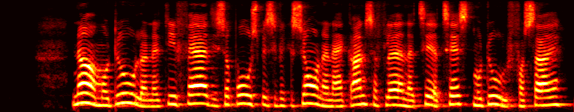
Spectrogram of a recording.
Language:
Danish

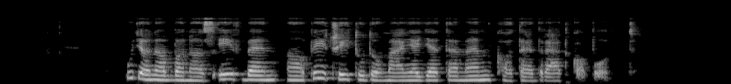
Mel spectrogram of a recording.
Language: Hungarian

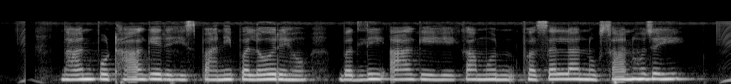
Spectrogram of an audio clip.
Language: Chhattisgarhi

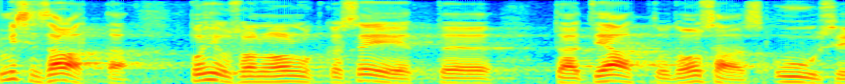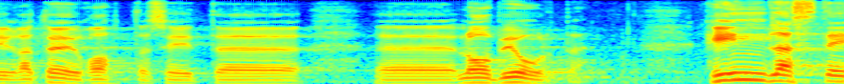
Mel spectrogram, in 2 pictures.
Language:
Estonian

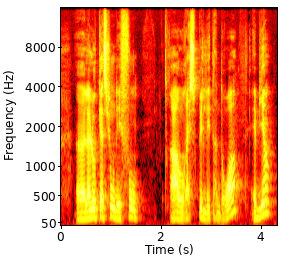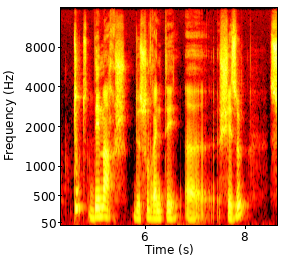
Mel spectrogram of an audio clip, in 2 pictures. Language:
French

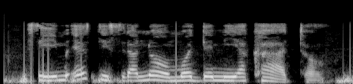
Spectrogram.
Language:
Esperanto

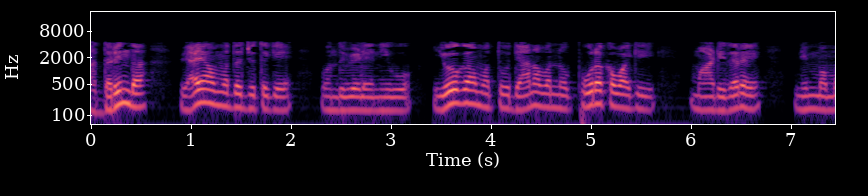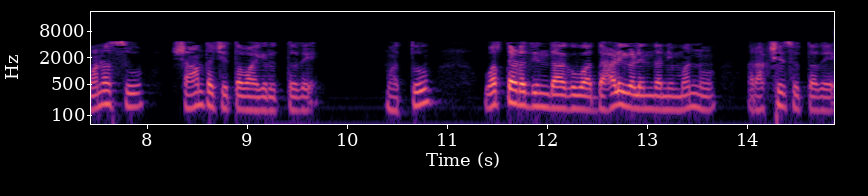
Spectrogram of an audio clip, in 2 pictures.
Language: Kannada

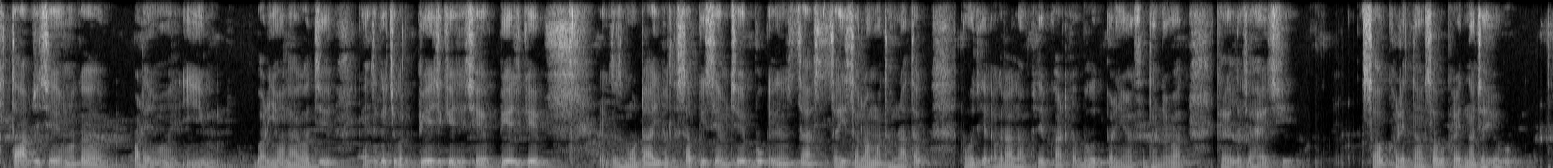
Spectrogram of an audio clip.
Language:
Maithili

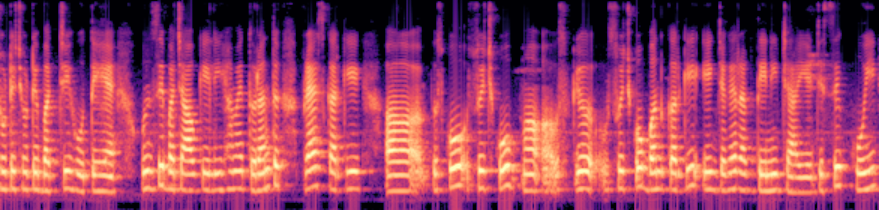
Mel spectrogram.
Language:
Hindi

